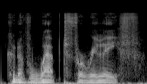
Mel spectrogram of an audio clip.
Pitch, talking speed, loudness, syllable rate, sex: 90 Hz, 245 wpm, -21 LUFS, 5.2 syllables/s, male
